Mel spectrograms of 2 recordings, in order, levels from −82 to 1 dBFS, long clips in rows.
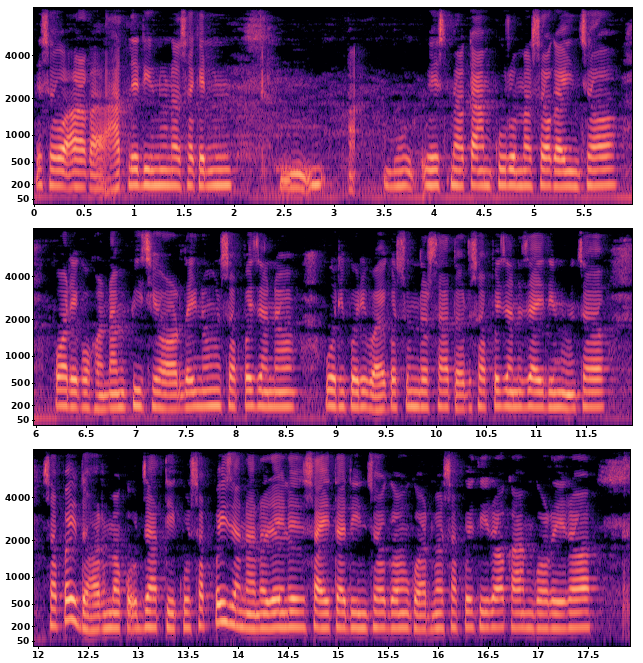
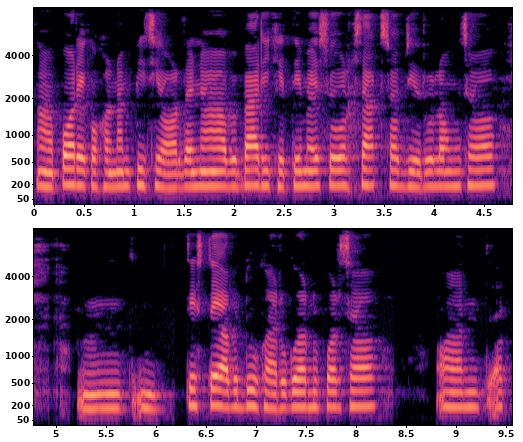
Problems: constant background noise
